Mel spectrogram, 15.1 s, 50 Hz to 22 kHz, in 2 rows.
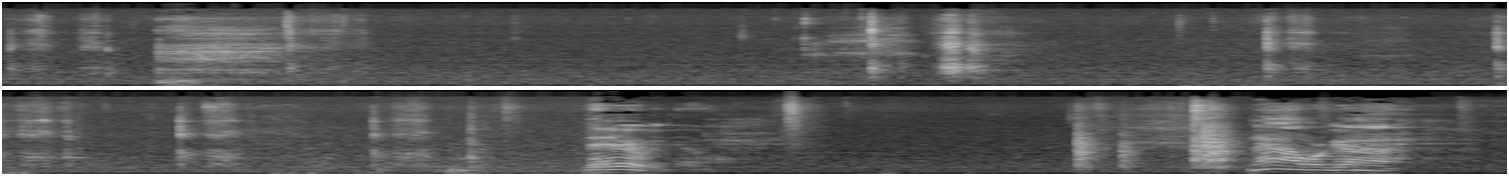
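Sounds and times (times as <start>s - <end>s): knife cutting cheese: 7.5s - 8.8s, 9.4s - 9.8s.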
